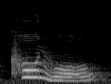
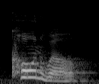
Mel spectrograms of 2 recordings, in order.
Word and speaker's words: Cornwall: And the last one has two potential pronunciations. The more popular Cornwall or Cornwall.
